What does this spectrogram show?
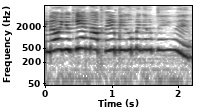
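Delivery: put-on high, pleading child voice; a bratty little kid whining; whiny kid protest. Young self begging cousins to keep playing, high whiny child voice. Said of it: "And I was like".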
